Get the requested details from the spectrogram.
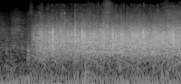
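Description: Applause starts after a short pause and holds steady, a dense, hissy clatter of many clapping hands at an even level with no one speaking.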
